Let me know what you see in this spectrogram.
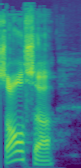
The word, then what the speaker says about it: SLSA: There's a new industry collaboration called the Supply Chain Levels for Software Artifacts, or SLSA, pronounced SALSA, whose URL is slsa.dev.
